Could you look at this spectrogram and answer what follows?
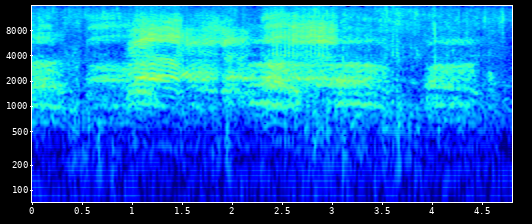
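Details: Crows on an evening, giving a run of hoarse, drawn-out caws that overlap one another and fill nearly the whole stretch, over a steady hiss.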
